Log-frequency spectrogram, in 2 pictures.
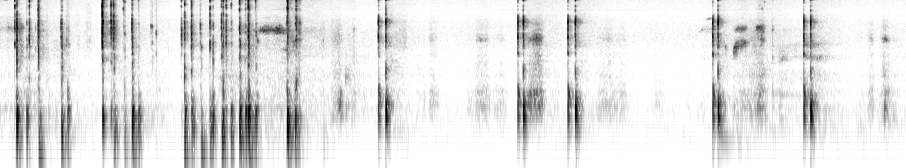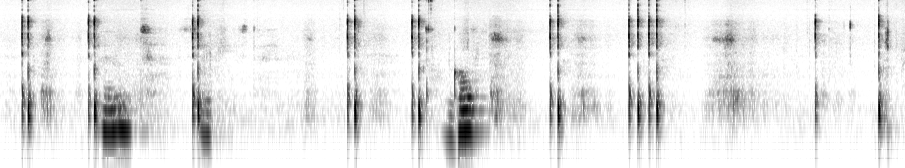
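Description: Computer keyboard typing and mouse clicks: scattered single clicks and short runs of key presses, separated by pauses.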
